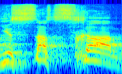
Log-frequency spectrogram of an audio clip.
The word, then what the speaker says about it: Yisachar: The real pronunciation of Yisachar's name should be Yisachar. As a matter of fact, there are some Ashkenazim that's the way they pronounce Yisachar. Yisachar. They read every letter. We read it with a silent scene. We only pronounce one of them.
